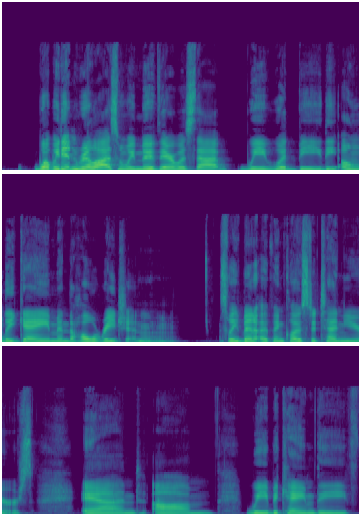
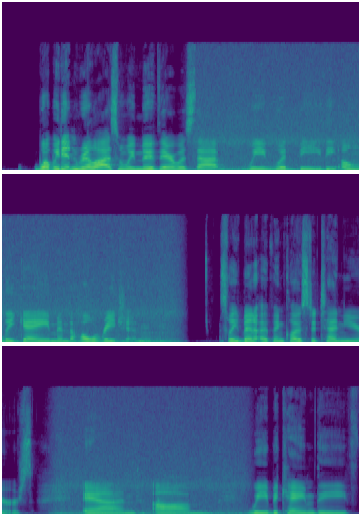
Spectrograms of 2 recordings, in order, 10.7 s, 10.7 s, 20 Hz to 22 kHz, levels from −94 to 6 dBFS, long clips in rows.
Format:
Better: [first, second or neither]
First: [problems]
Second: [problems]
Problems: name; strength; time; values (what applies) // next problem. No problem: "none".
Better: first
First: none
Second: hiss; noticeable; from 2 to 5.5 s and from 7.5 to 9.5 s; 15 dB below the speech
